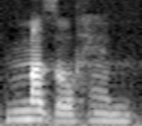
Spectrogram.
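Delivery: a touch of a cold witch; curt cruel command; cold witch order. Acted. Witch ordering the muzzle, lightly voiced. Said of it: "said the witch".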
